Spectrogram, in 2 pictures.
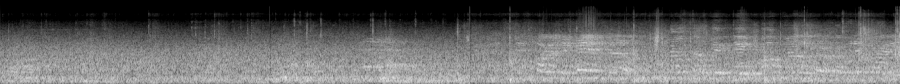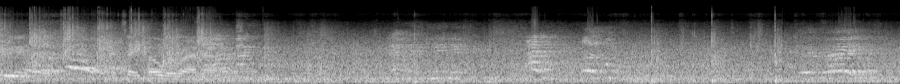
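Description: People talking and calling out over a steady background noise, with sharp knocks of basketballs bouncing on the court, most of them in the middle of the stretch.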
